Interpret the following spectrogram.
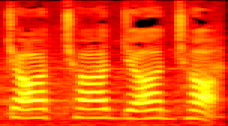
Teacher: যে ব্যঞ্জনধ্বনির উচ্চারণে শ্বাসবায়ুর বহির্গমন পথ প্রথমে রুদ্ধ হয়ে তারপরে সামান্য মুক্ত হয় এবং ঘর্ষণের মতো হয়ে শ্বাসবায়ু বহির্গত হয়, সেই রকম ঘর্ষিত ব্যঞ্জনধ্বনির নাম ঘৃষ্টধ্বনি বা ঘর্ষিত ধ্বনি।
